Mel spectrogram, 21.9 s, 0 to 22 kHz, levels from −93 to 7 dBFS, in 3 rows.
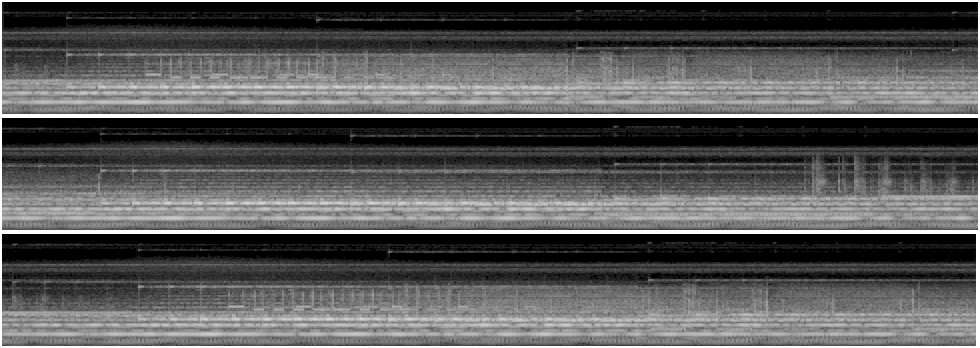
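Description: Nothing stood out as a technical problem on listening.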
